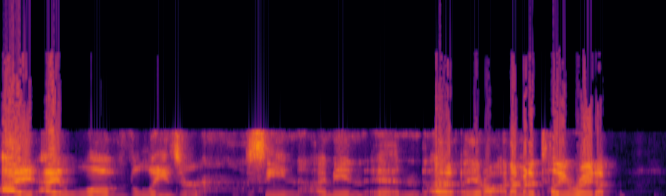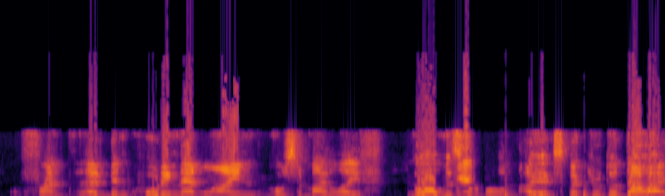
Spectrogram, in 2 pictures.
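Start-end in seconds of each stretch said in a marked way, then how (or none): 10.7-13.3 clumsy put-on German villain accent, pitched up. Quoting a movie line he's quoted most of his life, sounding like Count Chocula. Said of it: "you sound like Count Chocula every time".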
